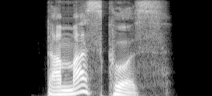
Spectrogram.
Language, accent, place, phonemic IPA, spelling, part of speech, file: German, Germany, Berlin, /daˈmaskʊs/, Damaskus, proper noun, De-Damaskus.ogg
